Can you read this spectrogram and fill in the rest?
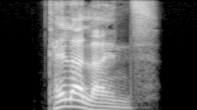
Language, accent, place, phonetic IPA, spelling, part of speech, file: German, Germany, Berlin, [ˈtɛlɐlaɪ̯ns], Tellerleins, noun, De-Tellerleins.ogg
- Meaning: genitive of Tellerlein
